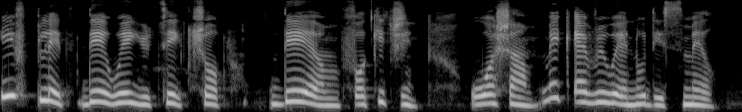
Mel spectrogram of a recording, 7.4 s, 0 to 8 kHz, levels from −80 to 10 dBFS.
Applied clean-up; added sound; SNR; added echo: none; none; none; none.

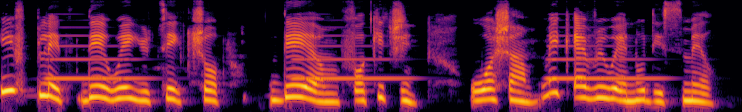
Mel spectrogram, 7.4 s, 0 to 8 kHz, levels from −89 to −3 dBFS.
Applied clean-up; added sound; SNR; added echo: classical method log-MMSE.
